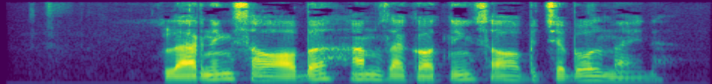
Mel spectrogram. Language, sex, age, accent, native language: Uzbek, male, 18-24, Namangan, Uzbek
